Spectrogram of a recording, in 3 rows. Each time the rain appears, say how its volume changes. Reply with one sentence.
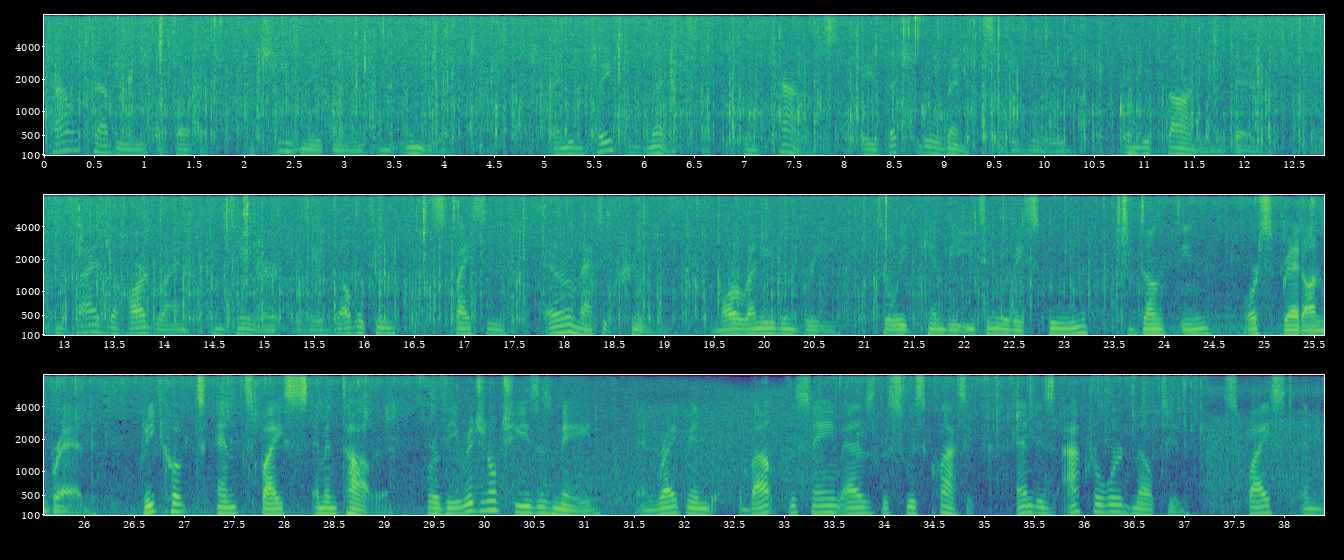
The rain can be heard from 0.0 to 38.3 s, getting quieter.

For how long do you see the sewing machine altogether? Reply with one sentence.
You can't hear the sewing machine here.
